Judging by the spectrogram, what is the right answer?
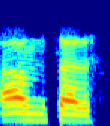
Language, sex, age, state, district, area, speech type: Sanskrit, male, 18-30, Odisha, Bargarh, rural, conversation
